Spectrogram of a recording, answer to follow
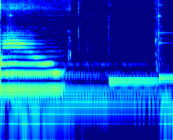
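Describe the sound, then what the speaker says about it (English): A cat gives a short, clear, close meow, a drawn-out tonal cry that dips in pitch partway through. "Starts meowing."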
